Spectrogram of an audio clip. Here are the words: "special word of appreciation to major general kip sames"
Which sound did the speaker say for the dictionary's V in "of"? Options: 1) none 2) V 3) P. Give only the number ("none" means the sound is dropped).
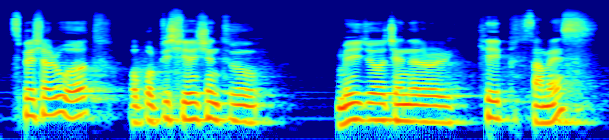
3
